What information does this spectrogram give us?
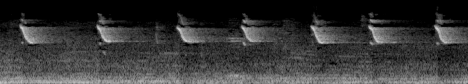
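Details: At night a long-tailed shrike utters calls likened to a kuntilanak ghost: six piercing, high-pitched notes, each dropping sharply in pitch, spaced evenly about every 0.7 seconds over a low background hum.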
